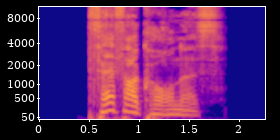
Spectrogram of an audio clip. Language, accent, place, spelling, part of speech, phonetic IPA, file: German, Germany, Berlin, Pfefferkornes, noun, [ˈp͡fɛfɐˌkɔʁnəs], De-Pfefferkornes.ogg
- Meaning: genitive of Pfefferkorn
